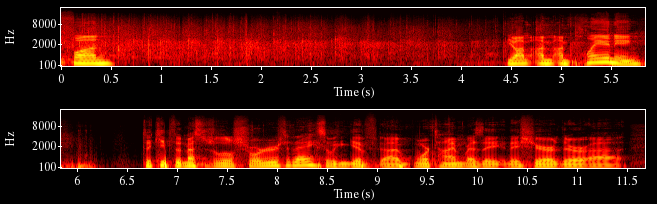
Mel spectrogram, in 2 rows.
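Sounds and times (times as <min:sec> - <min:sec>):
speech: 0:00.0 - 0:00.6, 0:04.4 - 0:05.9, 0:06.6 - 0:11.6
audience applause: 0:00.0 - 0:05.4.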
